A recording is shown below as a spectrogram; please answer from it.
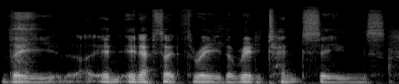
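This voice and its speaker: A man interviewing in a casual, conversational way, measured and a little hesitant. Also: on the low side, steady tone. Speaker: producer, sound designer and interviewer.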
